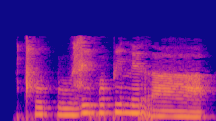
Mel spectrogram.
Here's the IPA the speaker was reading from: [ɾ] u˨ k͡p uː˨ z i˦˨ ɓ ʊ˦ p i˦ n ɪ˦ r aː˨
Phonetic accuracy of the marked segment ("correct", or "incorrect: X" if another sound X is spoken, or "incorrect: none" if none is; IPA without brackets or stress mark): incorrect: tʰ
